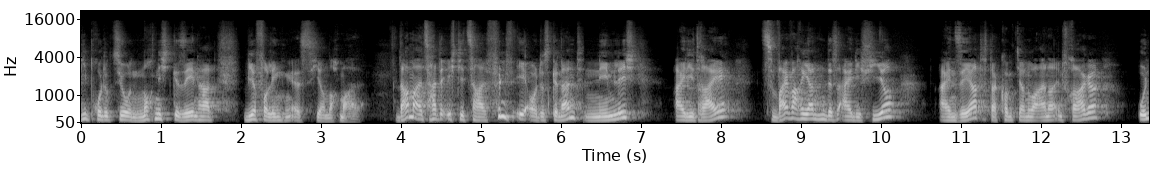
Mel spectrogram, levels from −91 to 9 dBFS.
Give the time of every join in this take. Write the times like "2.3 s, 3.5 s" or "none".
6.3 s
